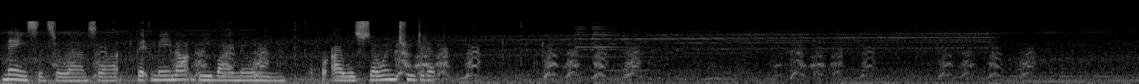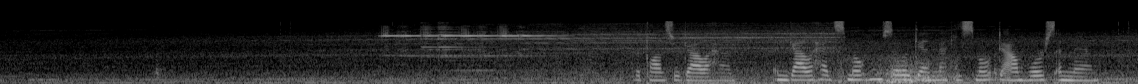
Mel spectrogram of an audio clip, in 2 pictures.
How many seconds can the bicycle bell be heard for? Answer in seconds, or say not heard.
2 s.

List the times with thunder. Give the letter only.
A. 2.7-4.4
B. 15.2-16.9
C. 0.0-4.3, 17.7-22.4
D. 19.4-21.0
D.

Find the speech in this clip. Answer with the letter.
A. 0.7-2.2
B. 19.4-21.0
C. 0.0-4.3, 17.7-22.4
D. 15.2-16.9
C.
